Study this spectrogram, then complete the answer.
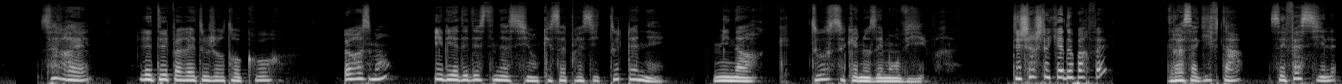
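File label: comercial, French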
